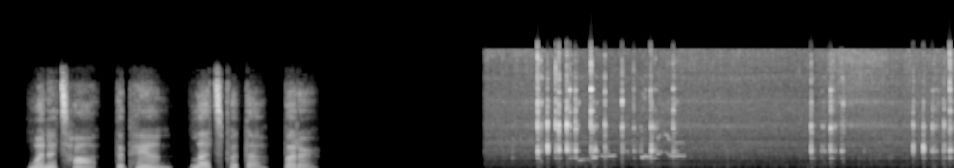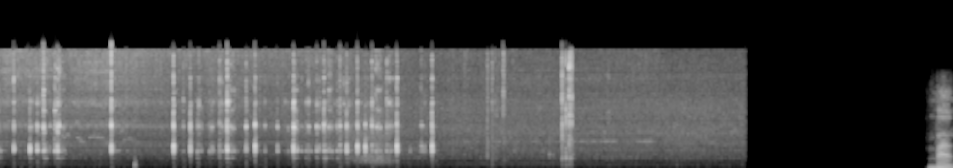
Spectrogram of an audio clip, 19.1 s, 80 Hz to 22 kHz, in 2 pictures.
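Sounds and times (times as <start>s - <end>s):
crackles and pops: 4.9s - 15.4s
butter sizzling in a pot: 4.9s - 17.0s.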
